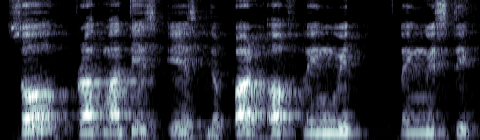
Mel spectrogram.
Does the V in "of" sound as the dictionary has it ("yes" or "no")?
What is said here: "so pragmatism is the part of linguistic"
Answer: no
